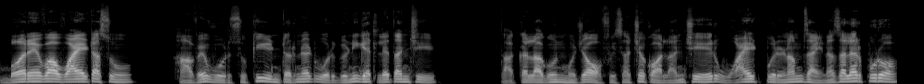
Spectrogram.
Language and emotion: Goan Konkani, fearful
